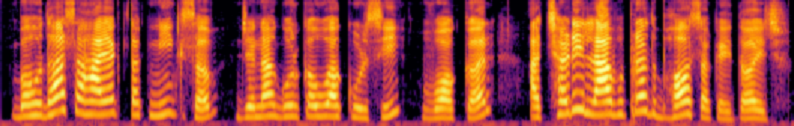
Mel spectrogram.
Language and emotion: Maithili, neutral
